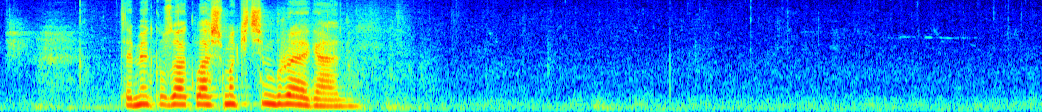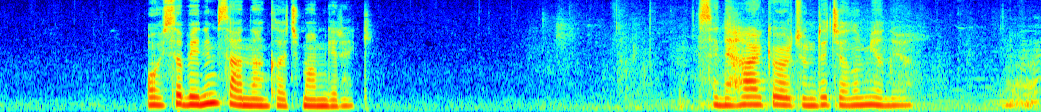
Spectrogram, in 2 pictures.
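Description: A young woman speaks softly and earnestly, close by.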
